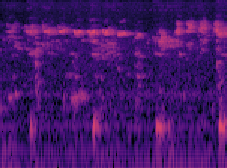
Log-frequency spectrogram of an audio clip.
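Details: Swiftlet calls used as a lure: thin, high, drawn-out twittering with squeaky chirps, punctuated by soft low thumps roughly every three-quarters of a second.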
